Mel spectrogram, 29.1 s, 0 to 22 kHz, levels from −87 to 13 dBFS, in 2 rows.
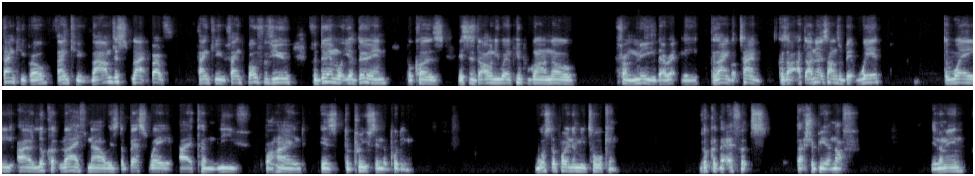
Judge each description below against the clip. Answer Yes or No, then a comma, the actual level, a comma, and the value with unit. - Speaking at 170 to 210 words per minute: Yes, average, 180 wpm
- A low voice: Yes, low, 120 Hz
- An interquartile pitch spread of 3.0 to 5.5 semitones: Yes, average, 4.0 semitones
